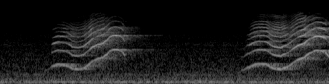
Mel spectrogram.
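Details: Two long, swooping, meow-like chirps from an Indian ringneck parrot kept as a pet, each sliding down then climbing steeply with strong overtones, separated by a short pause, steady low hum behind.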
